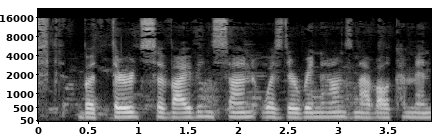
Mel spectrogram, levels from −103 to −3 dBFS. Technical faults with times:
none

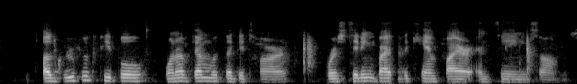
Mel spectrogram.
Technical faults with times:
2.89-4.00 repeated stalls (stutter)

